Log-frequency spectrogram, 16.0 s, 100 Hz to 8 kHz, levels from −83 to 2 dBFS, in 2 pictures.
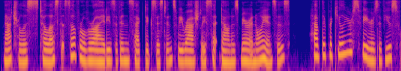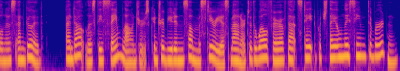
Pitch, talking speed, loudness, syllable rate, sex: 205 Hz, 170 wpm, -18 LUFS, 5.4 syllables/s, female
